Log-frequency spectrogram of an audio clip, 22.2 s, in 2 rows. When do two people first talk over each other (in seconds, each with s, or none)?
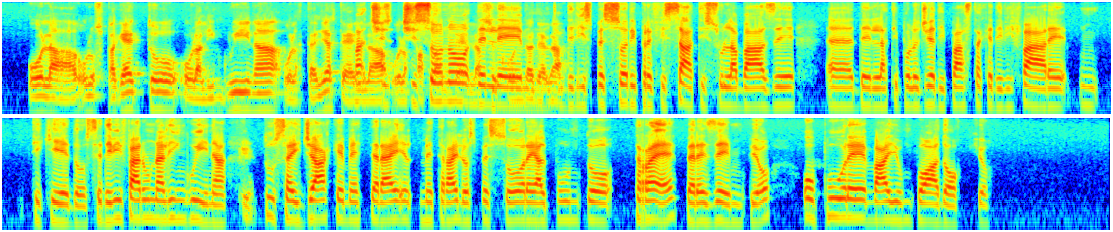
3.5 s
